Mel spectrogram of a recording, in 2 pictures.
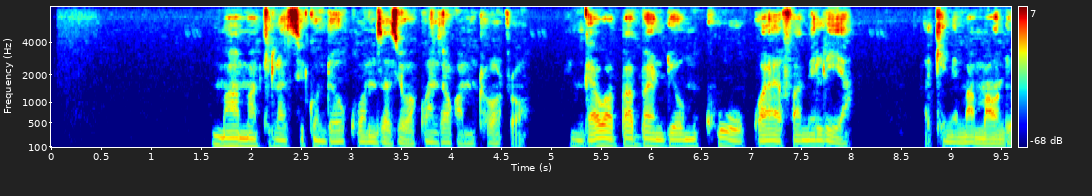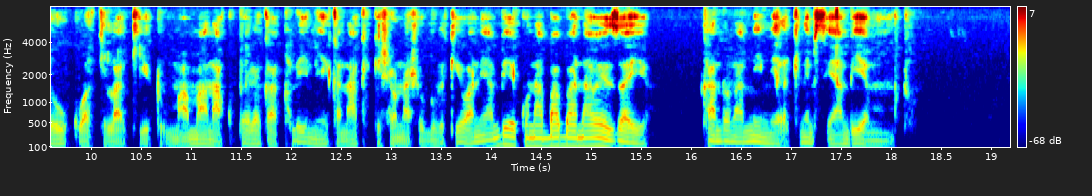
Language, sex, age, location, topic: Swahili, male, 25-35, Kisumu, health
